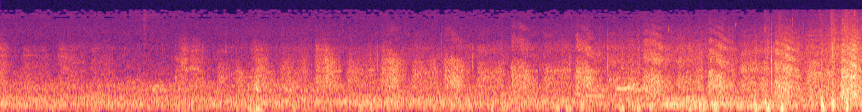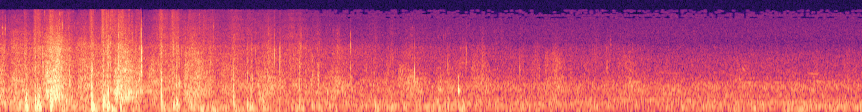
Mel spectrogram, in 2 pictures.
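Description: A horse's hooves thud on grass as it canters closer, passes and moves away.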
